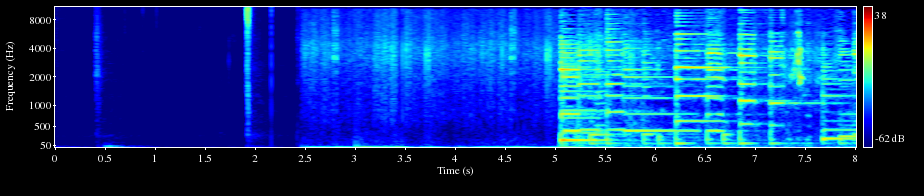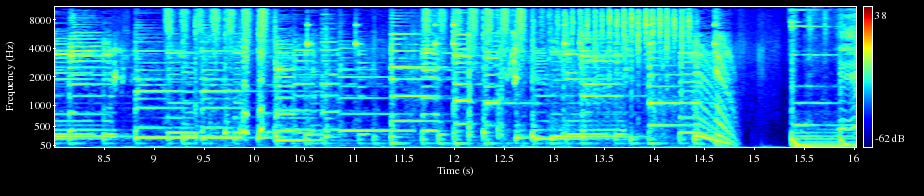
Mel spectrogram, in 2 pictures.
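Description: A music track starts after a few quiet seconds, with a steady bass line and bright, layered melodic instruments playing a lively, rhythmic groove at full volume until a brief break near the end.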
